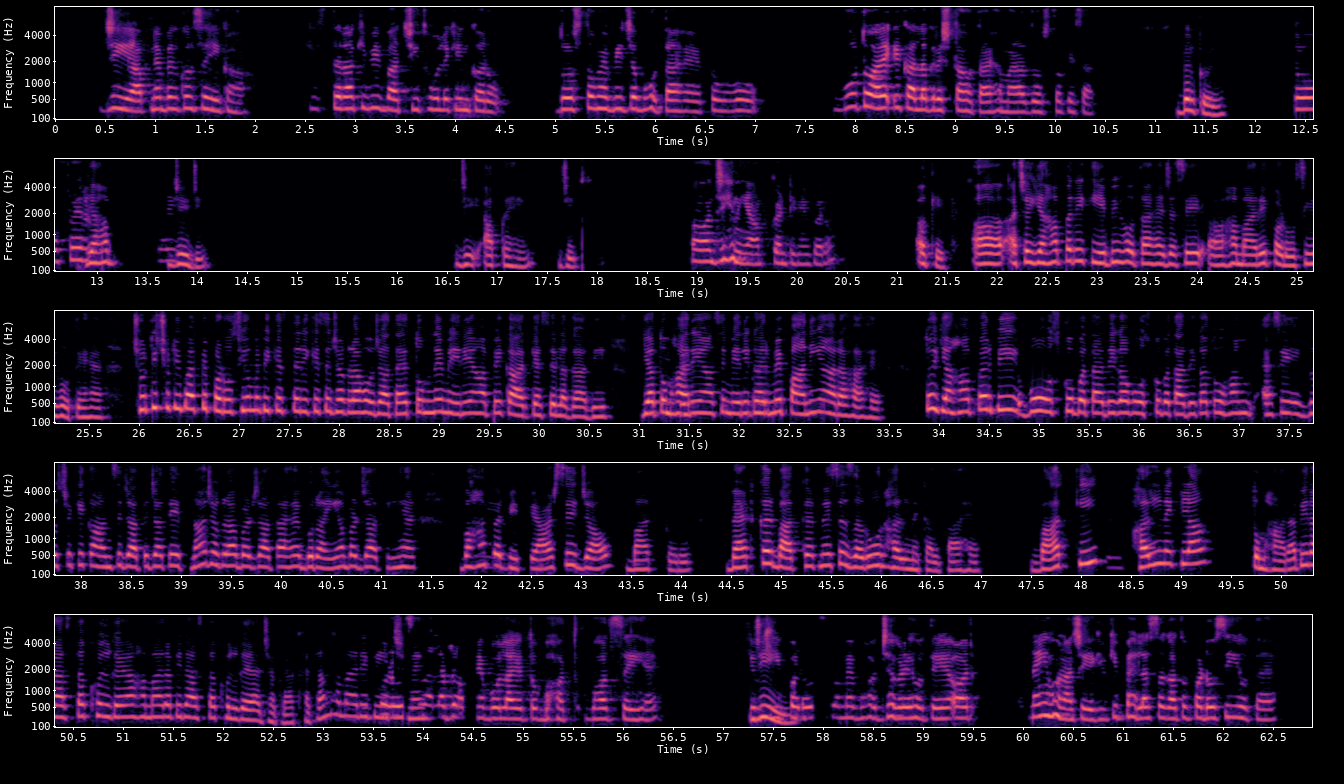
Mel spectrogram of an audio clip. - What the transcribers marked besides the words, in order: tapping; laughing while speaking: "जी नहीं"; in English: "कंटिन्यू"; in English: "ओके"
- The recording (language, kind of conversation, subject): Hindi, unstructured, क्या झगड़े के बाद प्यार बढ़ सकता है, और आपका अनुभव क्या कहता है?
- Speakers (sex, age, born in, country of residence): female, 20-24, India, India; female, 35-39, India, India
